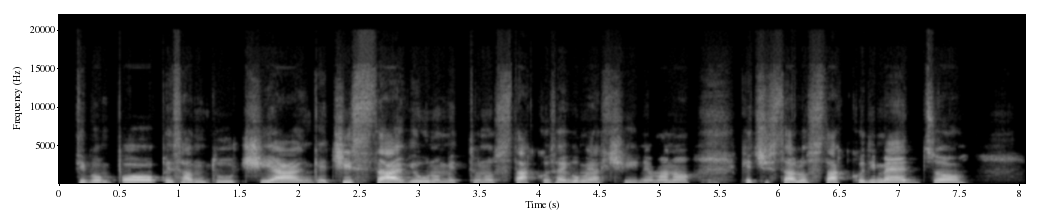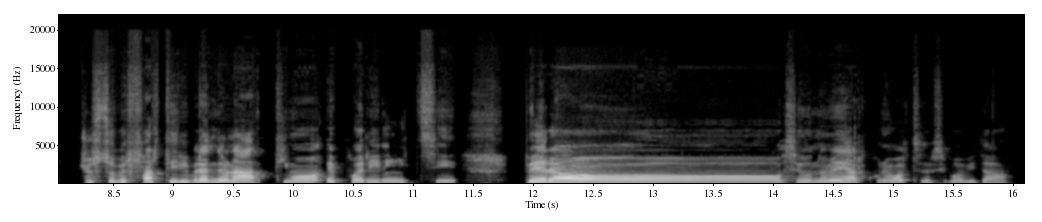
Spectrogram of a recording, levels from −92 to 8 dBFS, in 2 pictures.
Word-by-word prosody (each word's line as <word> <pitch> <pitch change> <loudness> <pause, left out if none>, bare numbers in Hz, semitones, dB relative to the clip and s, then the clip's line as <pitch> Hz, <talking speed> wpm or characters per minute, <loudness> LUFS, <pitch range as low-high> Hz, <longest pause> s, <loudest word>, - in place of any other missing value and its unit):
Tipo 195 -3 -6
un 180 -1 -7
po' 180 -2 +3
pesantucci 185 0 -5
anche. 160 -3 +1
Ci 295 -1 -2
sta 175 -9 +4
che 180 - -10
uno 190 -1 -3
mette 170 +1 -14
uno 175 0 -9
stacco, 180 - -4
sai 180 -1 -5
come 200 +1 -5
al 165 - -6
cinema, 165 +3 -7
no? 170 -3 -5 0.4
Che - - -6
ci 200 - -3
sta 185 -2 0
lo 180 +2 -2
stacco 165 0 -3
di 215 +4 -7
mezzo 185 0 -2 0.6
giusto 200 0 -7
per 185 -1 -4
farti 185 +2 -1
riprendè 190 +1 +1
un 220 - +2
attimo 180 +2 +1
e - - -3
poi 180 -2 -3
rinizi. 150 -1 -9 0.5
Però, 180 -7 +4
secondo 180 +3 -9
me 225 -1 0
alcune 170 -2 -7
volte 170 -2 -8
lo 145 - -13
si 140 - -22
può 145 0 -13
evità. 125 -4 -14
180 Hz, 155 wpm, -23 LUFS, 170-190 Hz, 0.6 s, sta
